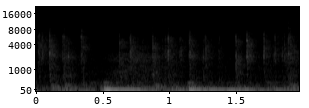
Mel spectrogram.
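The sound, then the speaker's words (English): Rapid typing on a computer keyboard, many quick, irregular keystroke clicks running continuously over a low steady rumble, fairly quiet and with no voices. “Now I'm having to look it up. I like listening to you type.”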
